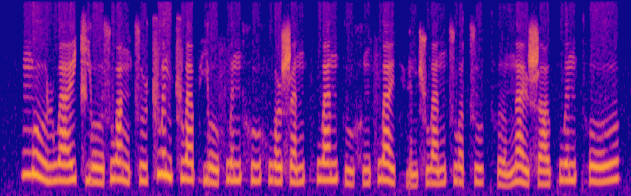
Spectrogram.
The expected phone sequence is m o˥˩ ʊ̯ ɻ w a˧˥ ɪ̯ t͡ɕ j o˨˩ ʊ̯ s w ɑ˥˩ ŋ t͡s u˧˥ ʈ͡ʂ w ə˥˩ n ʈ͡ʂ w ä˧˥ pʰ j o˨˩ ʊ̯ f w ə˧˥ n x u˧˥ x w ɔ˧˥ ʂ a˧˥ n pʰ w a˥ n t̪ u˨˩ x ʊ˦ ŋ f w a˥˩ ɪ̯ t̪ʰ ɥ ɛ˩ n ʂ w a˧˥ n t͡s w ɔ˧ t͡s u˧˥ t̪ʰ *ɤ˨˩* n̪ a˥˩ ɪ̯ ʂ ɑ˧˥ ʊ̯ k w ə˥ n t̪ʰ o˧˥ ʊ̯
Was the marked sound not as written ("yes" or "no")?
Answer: no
